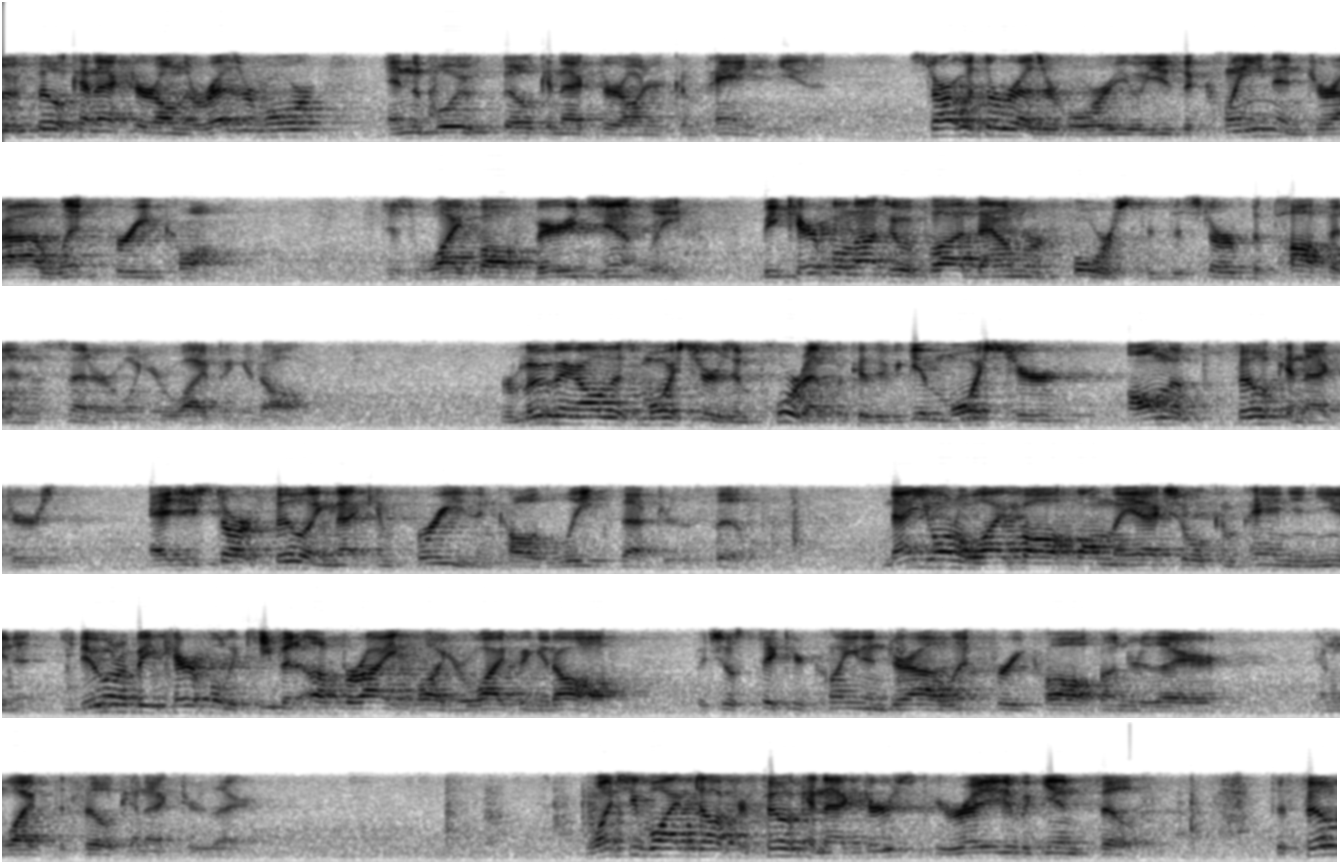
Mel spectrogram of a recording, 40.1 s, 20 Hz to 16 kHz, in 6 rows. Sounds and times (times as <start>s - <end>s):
Speech: 0.0s - 8.0s, 8.6s - 15.0s, 15.9s - 23.9s, 24.5s - 34.8s, 36.4s - 40.1s.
